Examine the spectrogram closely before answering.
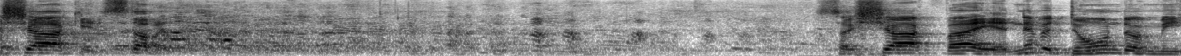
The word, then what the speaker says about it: Shark Bay: in a place called Shark Bay okay shark shark with an R okay I don't I don't pronounce my eyes okay I don't have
